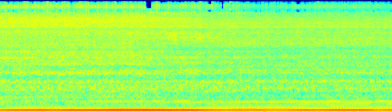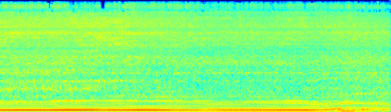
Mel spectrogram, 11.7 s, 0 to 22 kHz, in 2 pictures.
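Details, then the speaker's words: Barn-find Mazda RX-7 rotary after complete engine rebuild, previous start-then-stall issue fixed: smooth, even idle held a touch high and steady; throttle position sensor (TPS) not yet set. ">> And idle's a bit high, but keep in mind I haven't set my TPS yet."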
